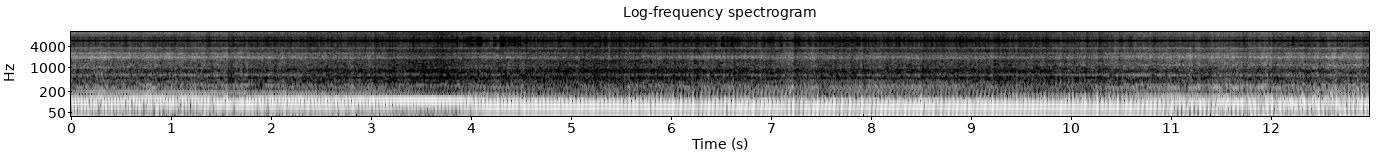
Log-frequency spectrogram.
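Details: BMW R1200GS Adventure boxer twin filtering through traffic before its intermittent stall and rough-idle fault appears. A steady, even thrum holds through light throttle with no misses: the bike runs normally at this point.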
